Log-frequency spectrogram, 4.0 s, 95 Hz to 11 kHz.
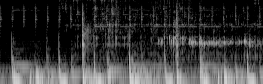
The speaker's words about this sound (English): Let me get a little bit out and pour it into a cup for you. 1 second. First, I have to undo the lid, of course. Now it's time to pour you a cup.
